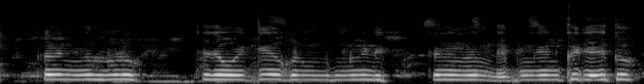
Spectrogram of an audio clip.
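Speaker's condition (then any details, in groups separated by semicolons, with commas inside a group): Brain lesion disability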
